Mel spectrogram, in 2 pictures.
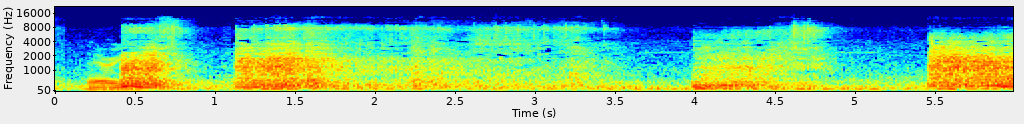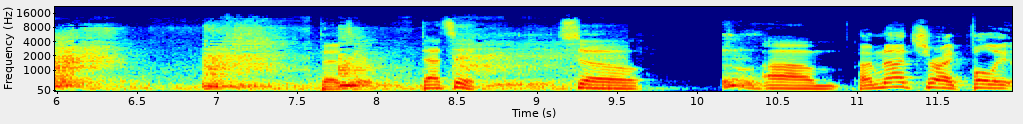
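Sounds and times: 
speech: 0.2 - 0.8, 7.7 - 9.7, 10.4 - 11.9
loud raspy sputtering farts in a played video clip: 0.3 - 8.0.

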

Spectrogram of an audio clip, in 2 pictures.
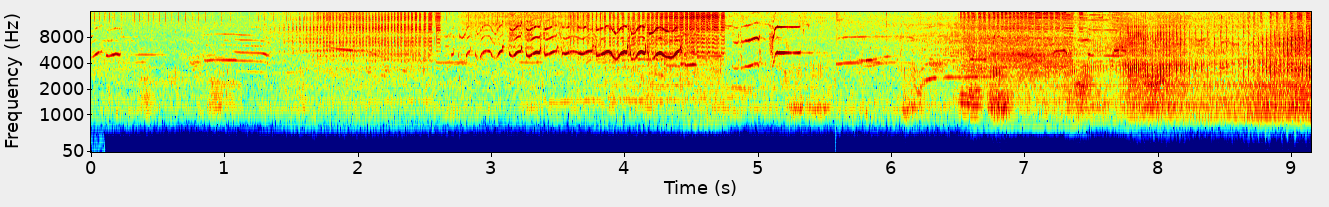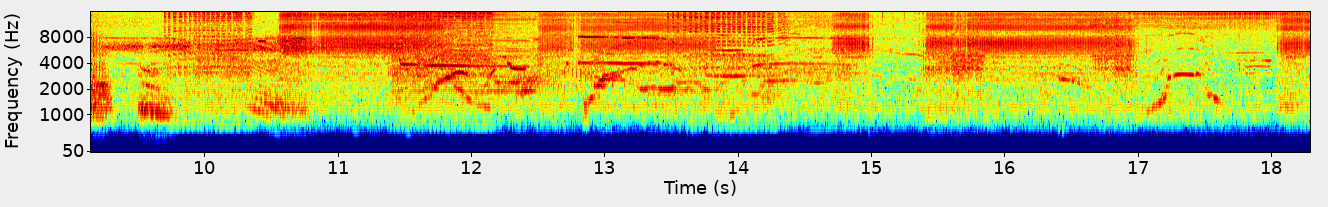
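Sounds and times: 
large mixed herd of beluga whales whistling and chirping: 0.0 - 1.5, 2.6 - 7.6, 11.5 - 14.7, 16.4 - 17.7
beluga whale buzzy pulses: 0.3 - 18.2.

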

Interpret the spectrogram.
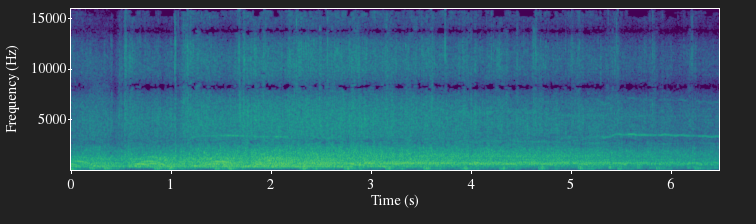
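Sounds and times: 
large crowd of football fans clapping in a steady rhythm: 0.0 - 6.4
loud cheering of football fans: 0.0 - 6.4.

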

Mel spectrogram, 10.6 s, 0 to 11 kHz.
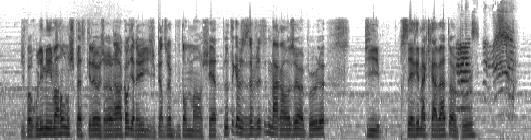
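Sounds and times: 
speech: 0.4 - 10.2
laughter: 9.1 - 10.3
cat meowing under a chair: 9.1 - 10.4.

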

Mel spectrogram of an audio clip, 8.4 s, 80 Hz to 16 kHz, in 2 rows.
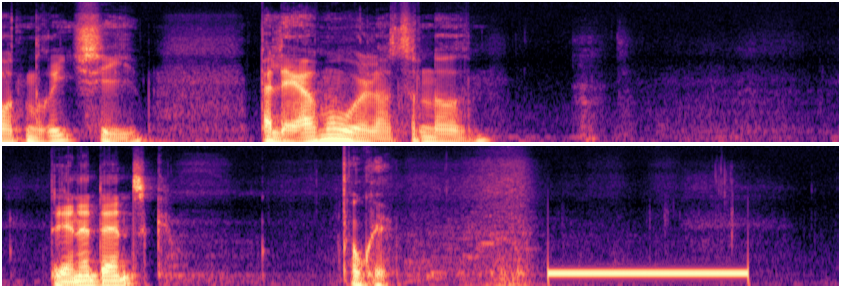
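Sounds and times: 
speech: 0.0 - 2.6, 4.4 - 5.1, 5.9 - 6.2
telephone ringback tone while calling: 6.9 - 8.0.

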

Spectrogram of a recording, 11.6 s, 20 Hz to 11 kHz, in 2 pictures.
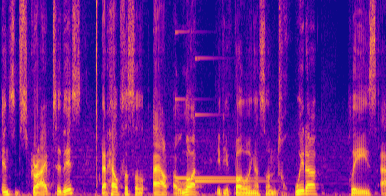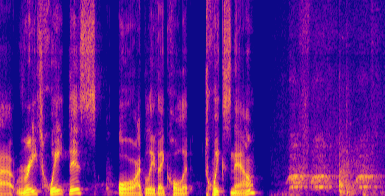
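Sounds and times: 
speech: 0.0 - 11.0
dog barking at delivery driver: 10.1 - 11.5.

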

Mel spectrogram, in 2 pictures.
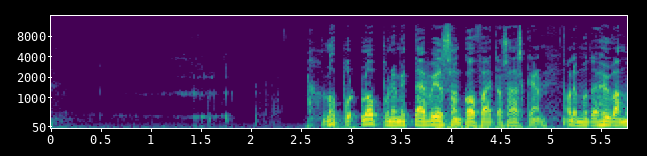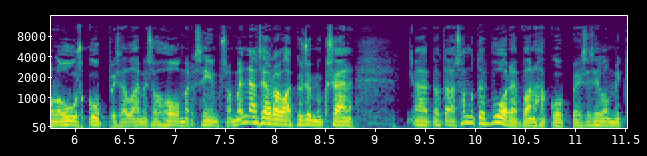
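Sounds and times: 
person sipping and swallowing water: 0.4 - 2.7
speech: 2.7 - 11.5.

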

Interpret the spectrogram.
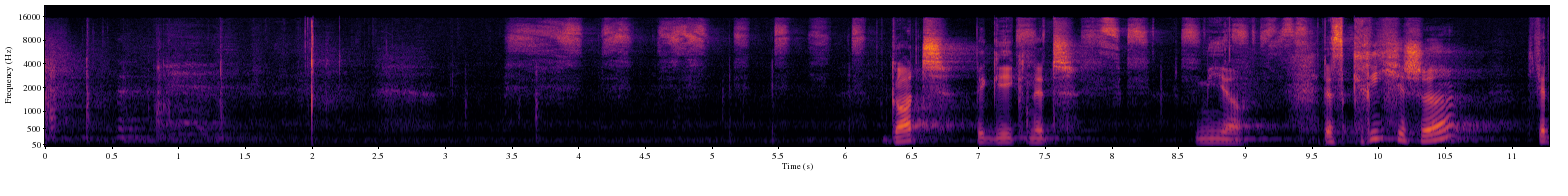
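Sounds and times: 
pen scratching and scrawling across a surface: 3.5 - 6.2, 7.3 - 9.6
squeaky rhythmic pen drawing strokes: 3.5 - 6.2, 7.2 - 9.6
speech: 6.4 - 7.8, 8.6 - 11.2.

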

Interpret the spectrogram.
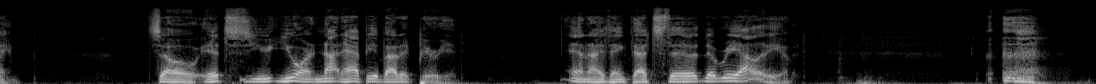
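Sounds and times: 
speech: 1.5 - 4.7, 5.6 - 8.0, 9.9 - 10.5
loud cough into microphone: 9.9 - 10.8.

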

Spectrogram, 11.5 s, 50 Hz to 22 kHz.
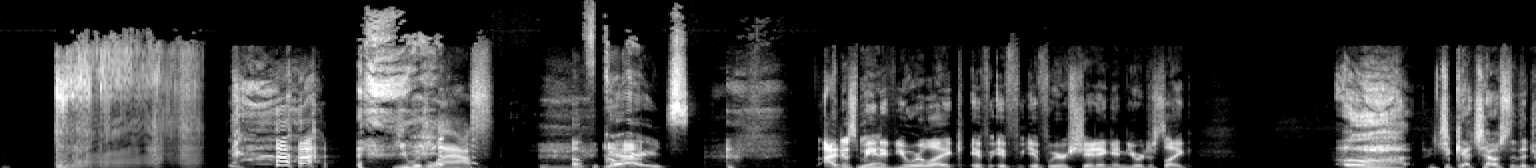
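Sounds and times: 
loud buzzy fart: 0.4 - 1.7
speech: 2.7 - 3.7, 4.4 - 5.6, 6.2 - 9.2, 10.1 - 11.5.

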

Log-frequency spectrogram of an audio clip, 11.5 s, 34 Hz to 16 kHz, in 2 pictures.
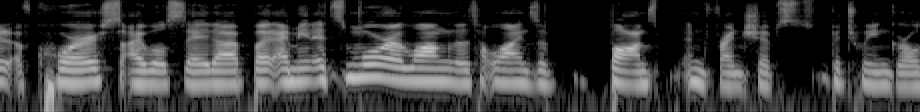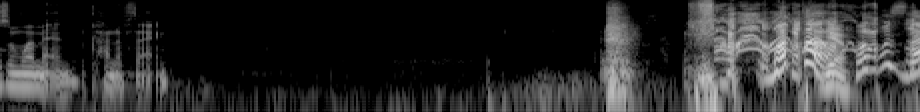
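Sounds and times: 
speech: 0.0 - 6.9, 10.1 - 11.4
person sneezing: 9.5 - 10.3
laughter: 10.1 - 11.4.

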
